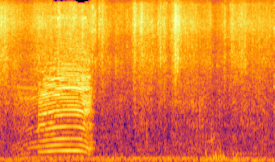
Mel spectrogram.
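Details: Bull eating elephant grass gives one strong, low moo lasting under a second, rich and slightly falling at its end, followed by steady rustling background noise and faint munching.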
